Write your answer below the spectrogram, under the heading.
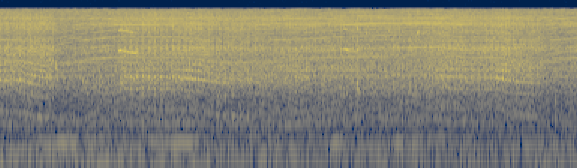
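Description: Corded electric hand drill in a drill-press stand, running at low speed as it bores out a stripped bolt hole in a motorcycle engine crankcase to take a thread insert. The motor whine is steady, drifting slightly down in pitch now and then.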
